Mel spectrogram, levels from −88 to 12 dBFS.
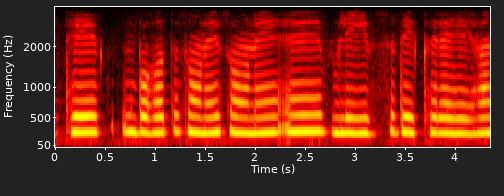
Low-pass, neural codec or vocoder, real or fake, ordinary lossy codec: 3.6 kHz; none; real; none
